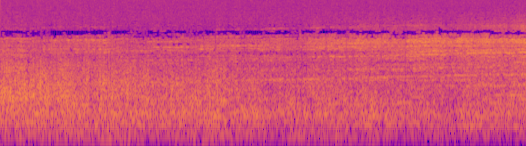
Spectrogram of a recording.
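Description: Rocket blast-off sound effect from an old radio broadcast: a loud, steady roar of rocket engines, dull-toned with little treble.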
